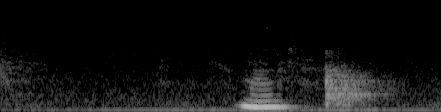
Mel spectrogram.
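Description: A woman's voice making two short, soft murmured sounds a little over a second in, over a faint steady low hum; otherwise quiet room tone.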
